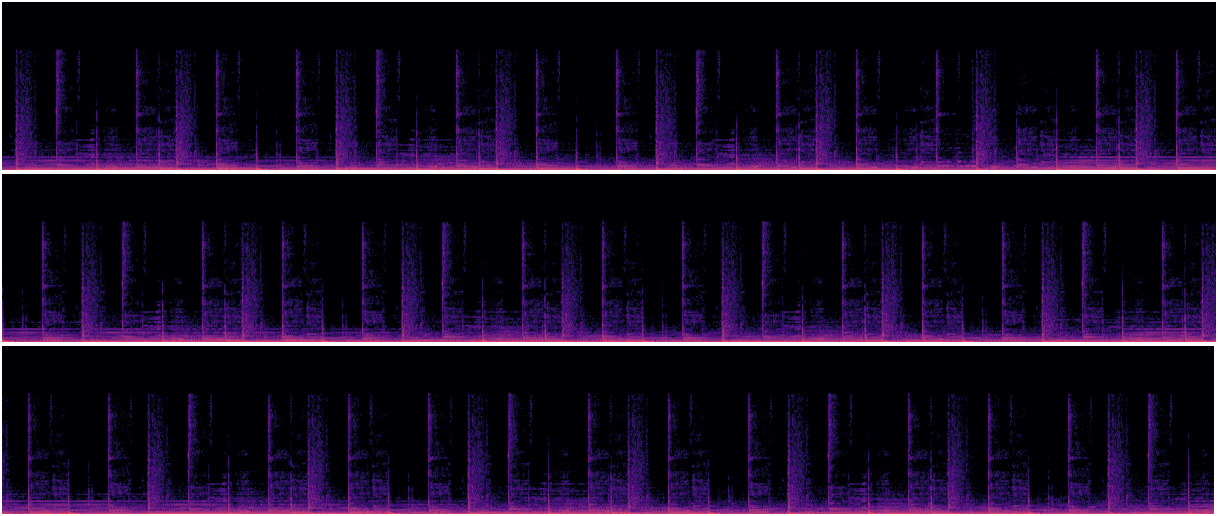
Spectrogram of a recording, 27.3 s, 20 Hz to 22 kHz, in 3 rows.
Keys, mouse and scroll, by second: 1.1 click, 4.6 click, 16.1-18.1 drag, 23.8-25.0 drag, 26.0 click, 26.5 alt+w.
